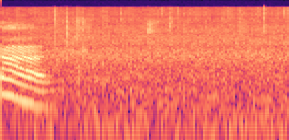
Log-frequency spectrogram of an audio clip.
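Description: Pouring rain falling on a wet street, a steady hiss.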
